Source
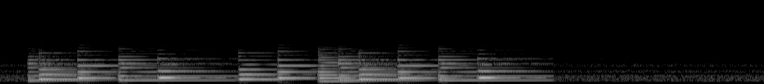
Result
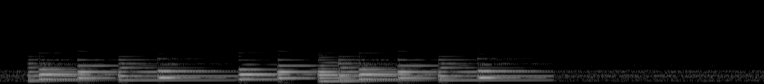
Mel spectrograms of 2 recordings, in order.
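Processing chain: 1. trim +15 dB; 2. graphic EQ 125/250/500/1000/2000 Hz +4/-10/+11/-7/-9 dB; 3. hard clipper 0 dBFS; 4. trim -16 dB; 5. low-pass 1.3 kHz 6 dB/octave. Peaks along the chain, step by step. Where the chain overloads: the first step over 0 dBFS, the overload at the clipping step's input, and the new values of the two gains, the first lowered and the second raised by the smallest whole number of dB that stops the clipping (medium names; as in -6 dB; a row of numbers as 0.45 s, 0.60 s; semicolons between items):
-3.5 dBFS, -4.0 dBFS, -4.0 dBFS, -20.0 dBFS, -20.5 dBFS; nothing clips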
